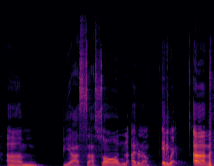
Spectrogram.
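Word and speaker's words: Bijasson: SS o n and I know the J is not pronounced um bason I don't know anyway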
